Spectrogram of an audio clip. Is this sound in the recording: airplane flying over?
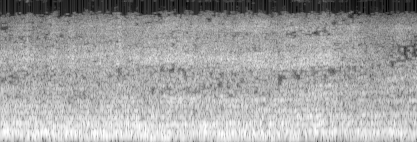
yes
